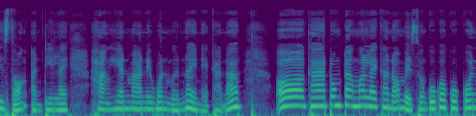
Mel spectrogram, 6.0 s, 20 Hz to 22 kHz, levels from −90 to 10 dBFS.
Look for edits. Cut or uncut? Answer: uncut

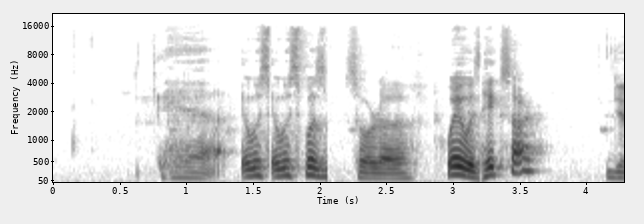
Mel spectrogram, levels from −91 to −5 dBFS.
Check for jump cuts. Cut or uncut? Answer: cut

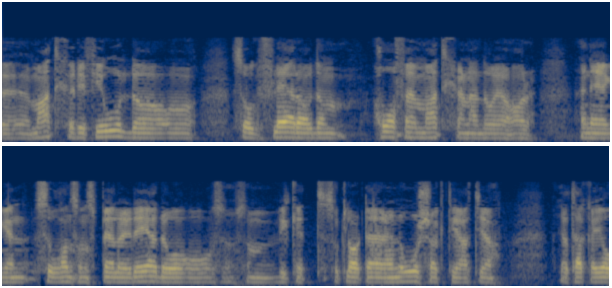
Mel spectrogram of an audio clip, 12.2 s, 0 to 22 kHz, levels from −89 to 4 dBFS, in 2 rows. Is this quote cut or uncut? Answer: uncut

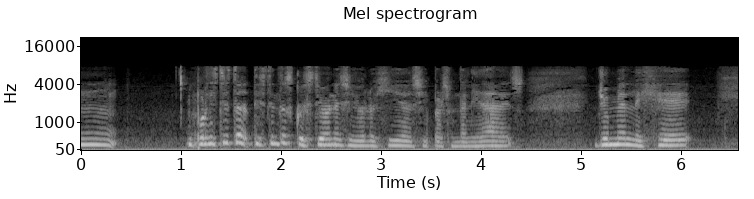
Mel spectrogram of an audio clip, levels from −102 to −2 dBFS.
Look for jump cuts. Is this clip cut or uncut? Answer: uncut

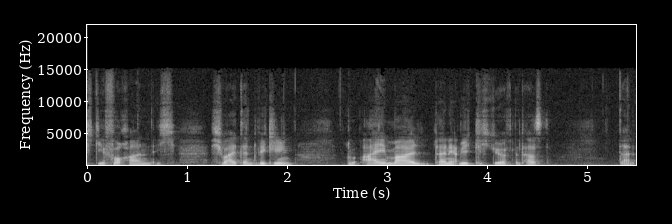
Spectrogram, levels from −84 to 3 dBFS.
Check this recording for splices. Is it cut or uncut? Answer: cut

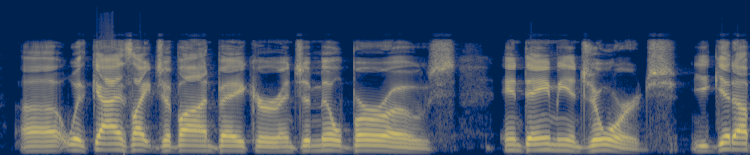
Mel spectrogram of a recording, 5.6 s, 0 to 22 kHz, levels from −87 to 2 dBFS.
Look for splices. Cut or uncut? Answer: uncut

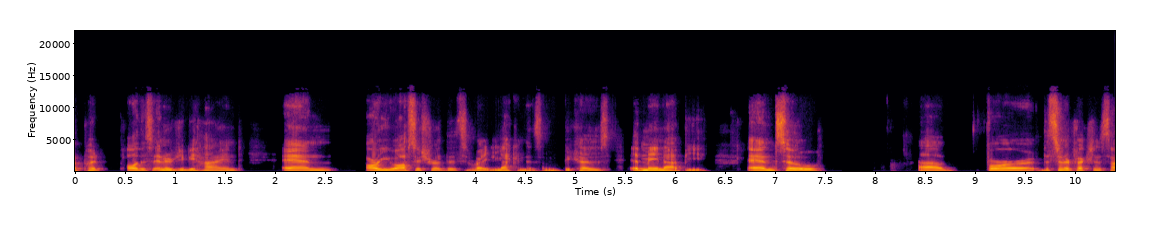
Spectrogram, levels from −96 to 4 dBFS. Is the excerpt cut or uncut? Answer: cut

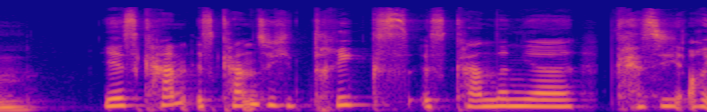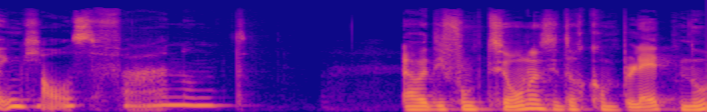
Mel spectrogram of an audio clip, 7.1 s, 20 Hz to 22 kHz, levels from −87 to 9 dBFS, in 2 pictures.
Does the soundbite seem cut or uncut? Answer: cut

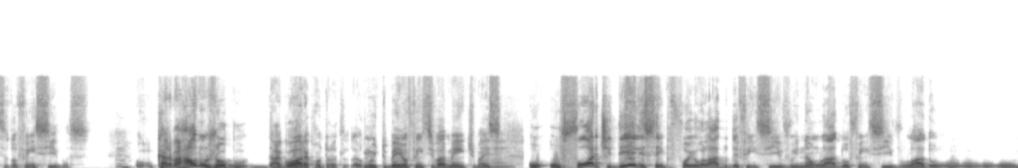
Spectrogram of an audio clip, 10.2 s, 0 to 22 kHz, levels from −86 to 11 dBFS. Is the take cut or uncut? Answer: cut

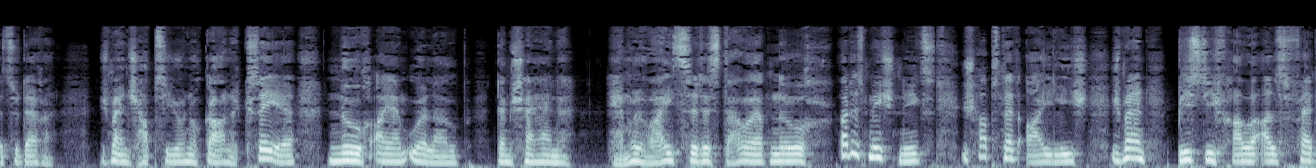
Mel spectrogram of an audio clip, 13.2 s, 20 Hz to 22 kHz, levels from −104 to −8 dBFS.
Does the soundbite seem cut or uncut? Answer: uncut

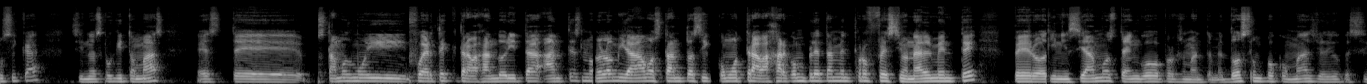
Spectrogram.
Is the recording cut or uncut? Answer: cut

